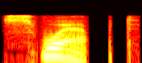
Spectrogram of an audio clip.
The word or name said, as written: swept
